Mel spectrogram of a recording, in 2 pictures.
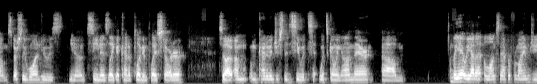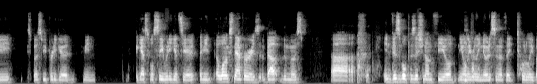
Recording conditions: video call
